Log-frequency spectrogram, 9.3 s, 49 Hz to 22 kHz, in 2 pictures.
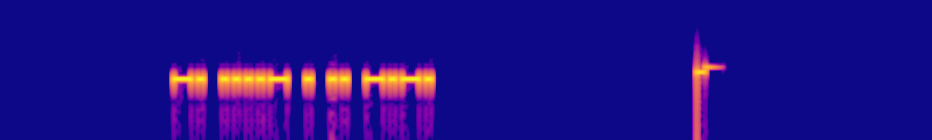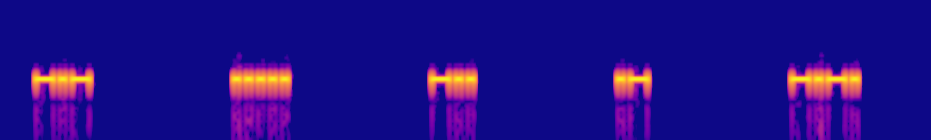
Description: Morse code, heard as a keyed tone, about 39 wpm, spaced as for 17 wpm, 700 Hz. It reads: N4EIC K5DAC
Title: USA Call Signs - 5 Characters - 8x Character Spacing - 40wpm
